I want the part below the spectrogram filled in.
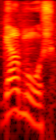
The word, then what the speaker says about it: Jarmusch: Ah, è grandissimo, Jim Jarmusch, Garmusch comunque.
